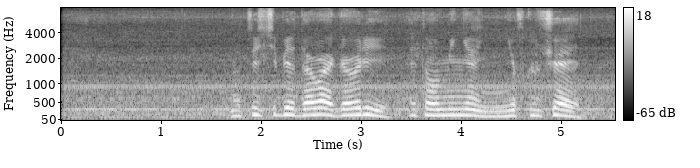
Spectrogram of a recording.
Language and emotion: Russian, neutral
